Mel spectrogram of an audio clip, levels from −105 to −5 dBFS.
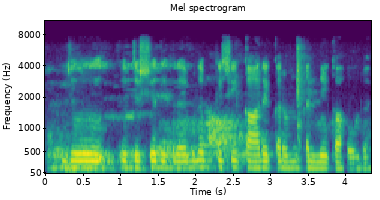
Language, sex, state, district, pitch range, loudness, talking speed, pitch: Hindi, male, Uttarakhand, Uttarkashi, 140-150 Hz, -15 LUFS, 190 wpm, 145 Hz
